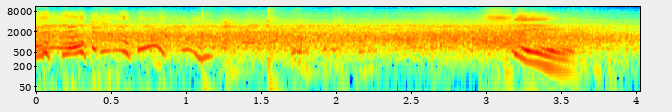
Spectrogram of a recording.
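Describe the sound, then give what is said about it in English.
A clapping sound effect: dense, steady applause for about four seconds, with brief whoops and voices rising over it near the start and again toward the end. “But can we drop a clues bomb for the if we don't have no clue round, well, let's get them a hand clap or something.”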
